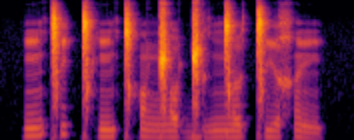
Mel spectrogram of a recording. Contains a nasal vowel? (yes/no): yes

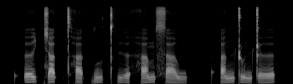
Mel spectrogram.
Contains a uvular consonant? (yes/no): no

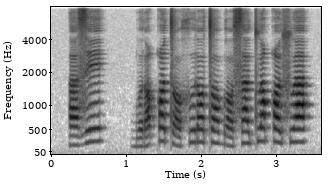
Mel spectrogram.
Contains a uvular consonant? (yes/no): yes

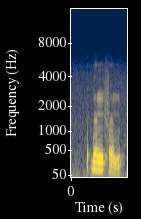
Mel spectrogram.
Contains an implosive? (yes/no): yes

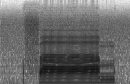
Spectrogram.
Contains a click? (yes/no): no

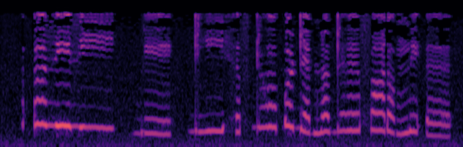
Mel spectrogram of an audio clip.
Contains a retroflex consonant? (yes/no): yes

